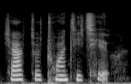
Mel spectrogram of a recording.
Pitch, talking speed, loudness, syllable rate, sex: 220 Hz, 135 wpm, -19 LUFS, 5.0 syllables/s, female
